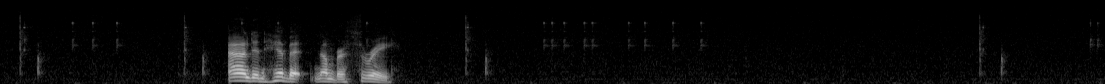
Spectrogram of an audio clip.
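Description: Buttons on a handheld controller click.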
